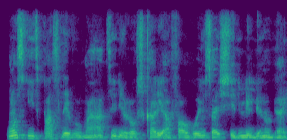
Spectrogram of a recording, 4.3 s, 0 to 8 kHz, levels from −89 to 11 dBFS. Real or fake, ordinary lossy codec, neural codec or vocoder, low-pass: fake; none; codec, 44.1 kHz, 7.8 kbps, Pupu-Codec; 7.2 kHz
